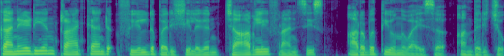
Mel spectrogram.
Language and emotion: Malayalam, neutral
